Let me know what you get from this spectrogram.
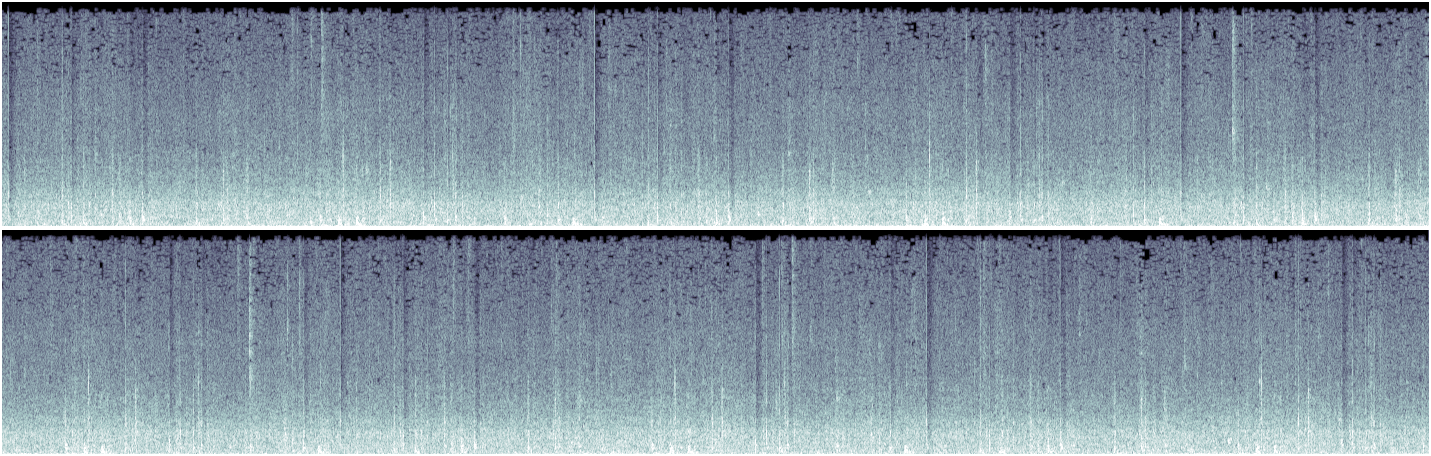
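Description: Steady rain of big drops: a dense, even hiss with many separate drop hits ticking through it.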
